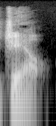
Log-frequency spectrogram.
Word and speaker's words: gaol: That's and even like you could like Gaol is jail and jailer, but it's like Gowler. You're the Gowler. Yeah. Mm-hmm. But they pronounce it jailer.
